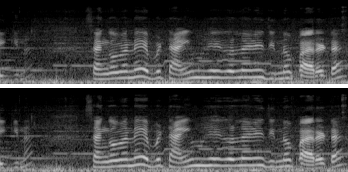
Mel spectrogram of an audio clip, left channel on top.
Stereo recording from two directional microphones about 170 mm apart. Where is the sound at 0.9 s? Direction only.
10° right (ahead or behind).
